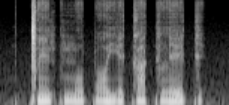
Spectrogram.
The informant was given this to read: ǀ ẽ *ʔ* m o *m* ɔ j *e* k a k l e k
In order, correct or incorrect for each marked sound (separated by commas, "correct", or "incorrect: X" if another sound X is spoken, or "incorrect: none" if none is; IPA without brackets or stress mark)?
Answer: incorrect: k, incorrect: p, correct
